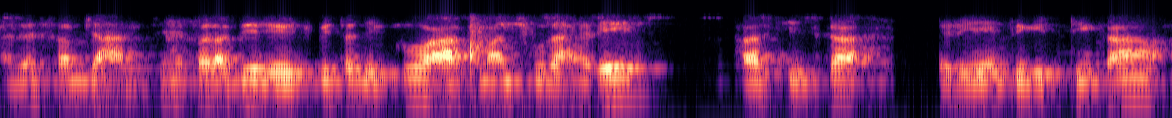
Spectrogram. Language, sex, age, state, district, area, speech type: Hindi, male, 60+, Madhya Pradesh, Balaghat, rural, conversation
